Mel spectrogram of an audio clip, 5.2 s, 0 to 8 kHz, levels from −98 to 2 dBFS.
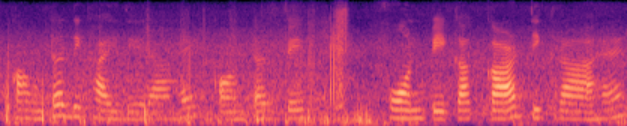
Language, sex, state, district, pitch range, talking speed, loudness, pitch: Hindi, female, Punjab, Pathankot, 180-205 Hz, 160 wpm, -20 LUFS, 190 Hz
